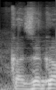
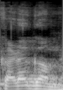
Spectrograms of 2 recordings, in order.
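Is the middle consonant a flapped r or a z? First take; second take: z; flapped r. First: The middle consonant is a z sound. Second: The middle consonant is a flapped r sound. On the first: The speaker calls it wrong. "नहीं" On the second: The speaker calls it right. "ड़ का उच्चारण सही करता हूँ"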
